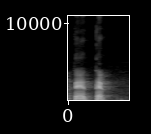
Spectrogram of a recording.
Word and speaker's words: Tetep: t-tep ya pakai paling jadi bacanya t-tep bukan tetep Nah kalau di parade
